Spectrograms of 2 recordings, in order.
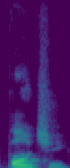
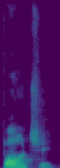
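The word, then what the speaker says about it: ponte: so like uh bridge ponchi ponchi p o n t e ponchi they pronounce the t kind of like a ch ponchi and so they that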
